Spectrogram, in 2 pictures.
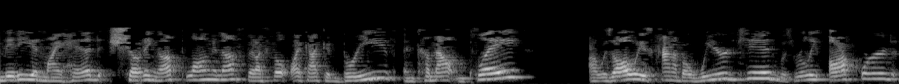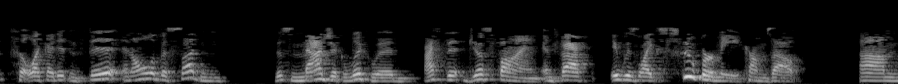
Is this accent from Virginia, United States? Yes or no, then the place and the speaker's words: no; Atlanta, Georgia, United States; I am from the Atlanta, Georgia area.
